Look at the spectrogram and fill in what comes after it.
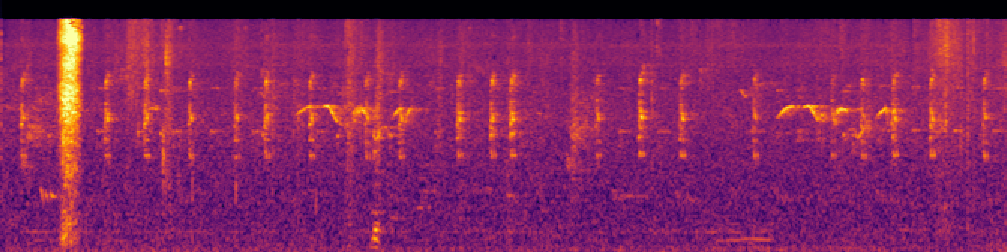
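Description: Birds chirping and twittering, with many short high chirps and two brief warbled phrases about three and eight seconds in. A single short, loud noisy burst comes just under a second in.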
